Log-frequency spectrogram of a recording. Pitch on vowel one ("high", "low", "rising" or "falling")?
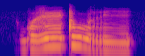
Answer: low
